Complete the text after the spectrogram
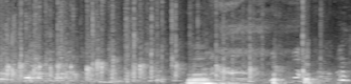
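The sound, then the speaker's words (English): A crowd claps and cheers in a dense round of applause for a player's answer in a movie-title chaining game, with scattered laughter and a brief whooping voice rising midway before the clapping carries on. “I don't know why they got a round of applause.”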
